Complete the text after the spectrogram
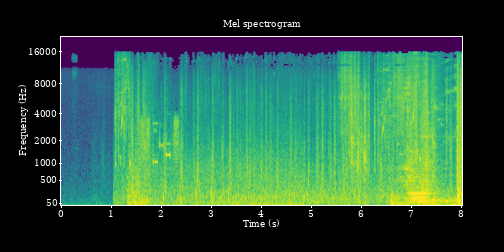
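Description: A game character's footsteps run across grass.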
